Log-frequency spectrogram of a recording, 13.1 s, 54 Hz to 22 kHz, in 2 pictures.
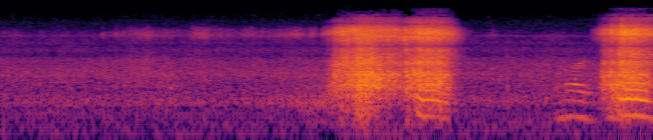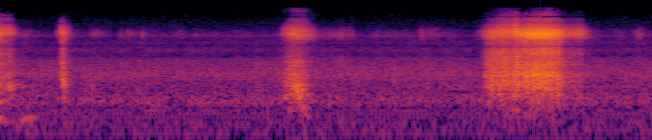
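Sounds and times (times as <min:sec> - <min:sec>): person blowing nose: 0:03.2 - 0:04.6, 0:06.0 - 0:06.7, 0:09.4 - 0:09.7, 0:11.4 - 0:12.4.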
